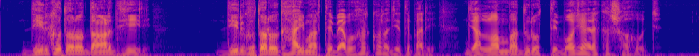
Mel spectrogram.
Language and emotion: Bengali, neutral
